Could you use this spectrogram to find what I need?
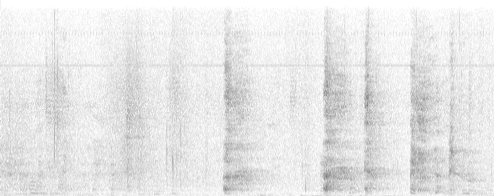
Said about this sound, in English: Guys, mute me. I'm going to blow my nose one time, okay?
